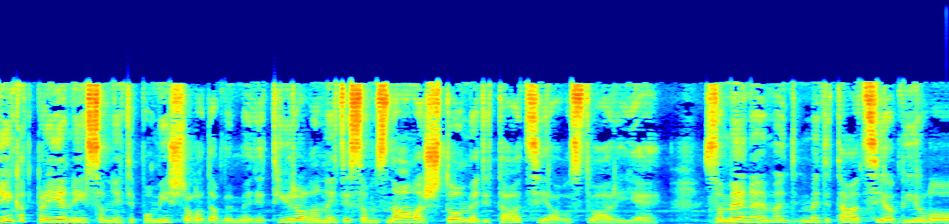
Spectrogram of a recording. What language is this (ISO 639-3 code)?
hrv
